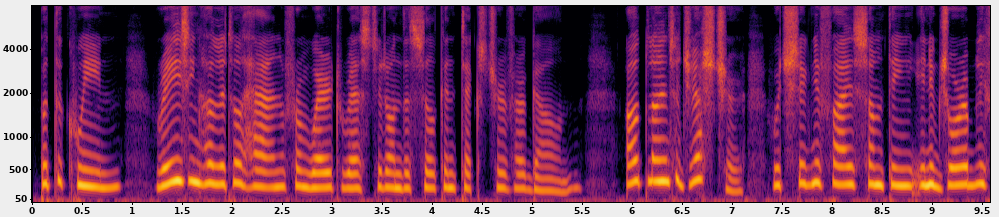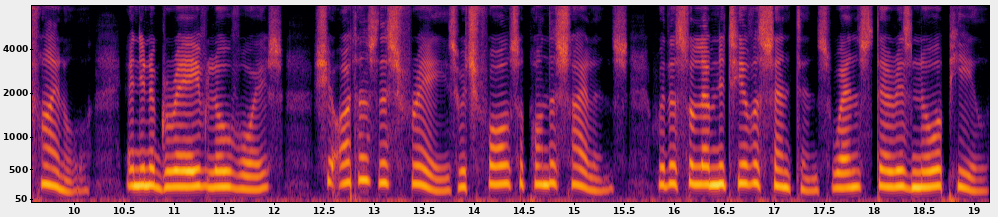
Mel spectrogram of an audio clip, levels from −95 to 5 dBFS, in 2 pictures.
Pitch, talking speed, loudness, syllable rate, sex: 245 Hz, 165 wpm, -17 LUFS, 5.1 syllables/s, female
